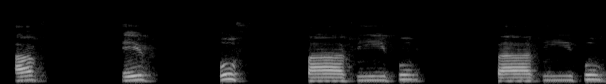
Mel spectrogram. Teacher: ثنایا علیہ کا کنارہ، نچلے ہونٹ کا اندرونی حصہ تری والا، اس سے فا نکلتا ہے · نیچے والے ہونٹ کا جو اندر والا حصہ ہے، تری والا حصہ، اس حصے پر جب وا لگتے ہیں تو فا ادا ہوتا ہے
